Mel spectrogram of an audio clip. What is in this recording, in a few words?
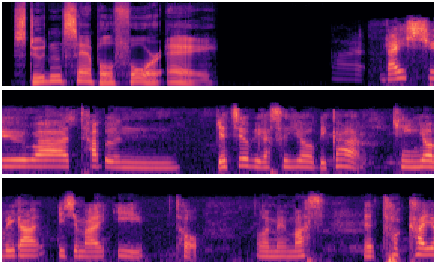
japanese conversation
